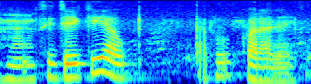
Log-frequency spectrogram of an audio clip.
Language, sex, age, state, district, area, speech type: Odia, female, 45-60, Odisha, Mayurbhanj, rural, spontaneous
